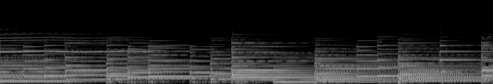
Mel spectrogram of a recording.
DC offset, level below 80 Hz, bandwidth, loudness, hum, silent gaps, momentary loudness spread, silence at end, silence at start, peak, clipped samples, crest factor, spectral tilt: under 0.1%; -60 dBFS; 5.8 kHz; -31 LUFS; none; none; 4 LU; 0 s; 0 s; -16 dBFS; under 0.1%; 14 dB; -9.5 dB/octave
